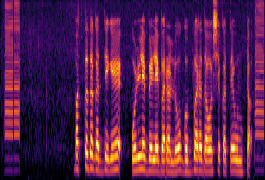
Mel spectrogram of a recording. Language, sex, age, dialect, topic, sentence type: Kannada, female, 25-30, Coastal/Dakshin, agriculture, question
